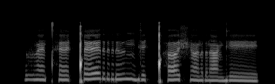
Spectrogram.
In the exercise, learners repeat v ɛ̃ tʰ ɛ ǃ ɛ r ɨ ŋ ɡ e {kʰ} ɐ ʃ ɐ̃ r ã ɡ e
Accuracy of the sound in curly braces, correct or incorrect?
incorrect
